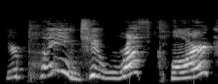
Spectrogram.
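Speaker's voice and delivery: put-on high, loud kids' complaint; crying out kids. A narrator's reading. The other kids crying out at Clark, high and loud. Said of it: "cried the other kids".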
